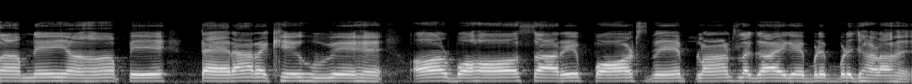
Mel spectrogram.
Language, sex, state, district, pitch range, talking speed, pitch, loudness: Hindi, male, Odisha, Malkangiri, 155-160 Hz, 125 wpm, 155 Hz, -12 LUFS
